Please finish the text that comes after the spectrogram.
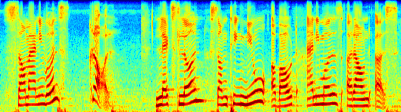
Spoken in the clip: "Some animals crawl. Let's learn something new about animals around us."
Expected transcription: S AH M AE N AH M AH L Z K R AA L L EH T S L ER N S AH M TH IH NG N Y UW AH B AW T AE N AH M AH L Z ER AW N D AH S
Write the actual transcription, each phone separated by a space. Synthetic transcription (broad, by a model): S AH M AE N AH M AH L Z K R AA L L EH T S L ER N S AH M T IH NG N Y UW AH B AW T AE N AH M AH L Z ER AW N D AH S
